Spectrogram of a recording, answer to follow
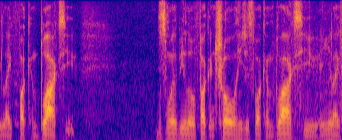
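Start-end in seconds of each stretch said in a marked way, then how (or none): none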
